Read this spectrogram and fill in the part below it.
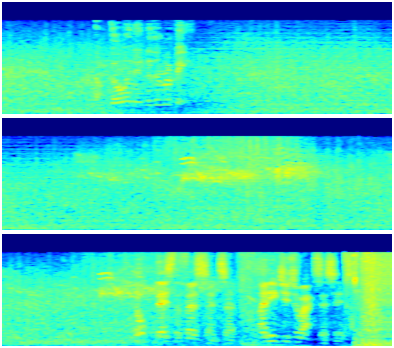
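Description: A man talks casually close to a microphone.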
